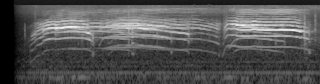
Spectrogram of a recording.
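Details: Five hungry kittens give high, drawn-out meows, calling for their mother to come back and feed them.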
